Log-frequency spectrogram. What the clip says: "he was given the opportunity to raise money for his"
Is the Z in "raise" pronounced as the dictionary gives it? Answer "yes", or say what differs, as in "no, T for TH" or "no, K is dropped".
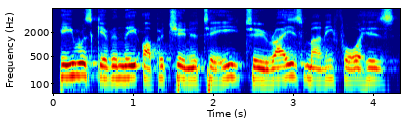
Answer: yes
